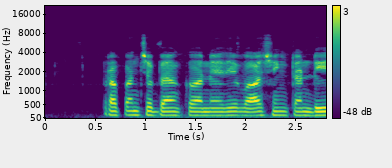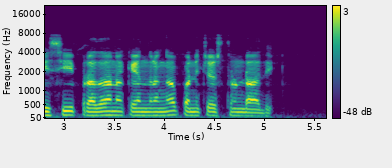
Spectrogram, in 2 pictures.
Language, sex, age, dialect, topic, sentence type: Telugu, male, 18-24, Southern, banking, statement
